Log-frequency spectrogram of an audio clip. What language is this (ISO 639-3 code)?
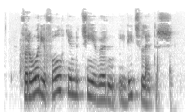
fry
